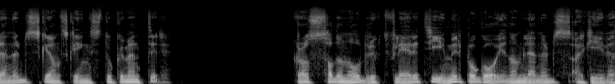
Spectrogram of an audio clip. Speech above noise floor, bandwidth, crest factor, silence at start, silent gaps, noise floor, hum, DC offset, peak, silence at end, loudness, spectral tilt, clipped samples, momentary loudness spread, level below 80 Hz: 57 dB; 15 kHz; 18 dB; 0 s; none; -81 dBFS; none; under 0.1%; -6 dBFS; 0 s; -25 LUFS; -6 dB/octave; under 0.1%; 5 LU; -36 dBFS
